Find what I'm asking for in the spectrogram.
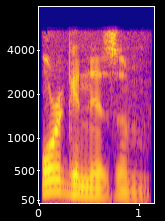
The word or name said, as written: organism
